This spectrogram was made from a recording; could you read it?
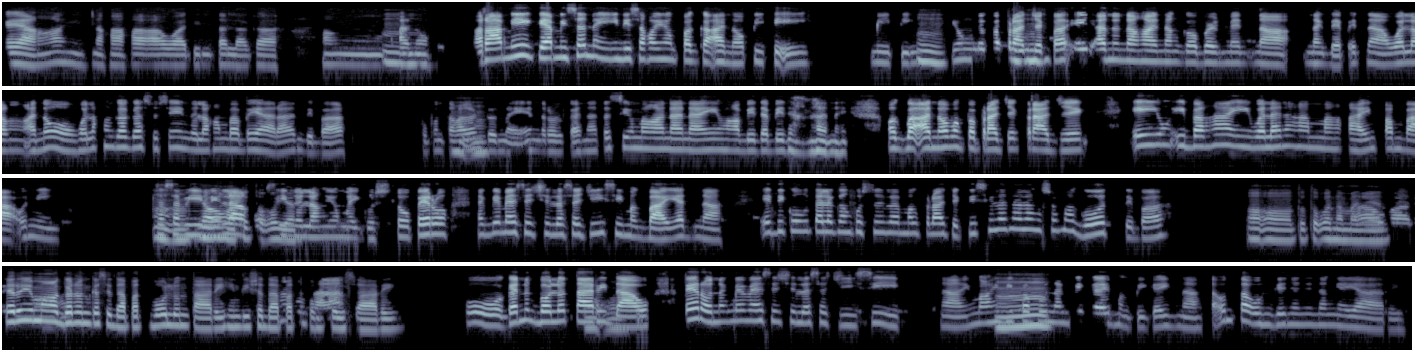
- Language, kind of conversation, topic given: Filipino, unstructured, Sa tingin mo ba, sulit ang halaga ng matrikula sa mga paaralan ngayon?
- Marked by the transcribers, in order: other background noise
